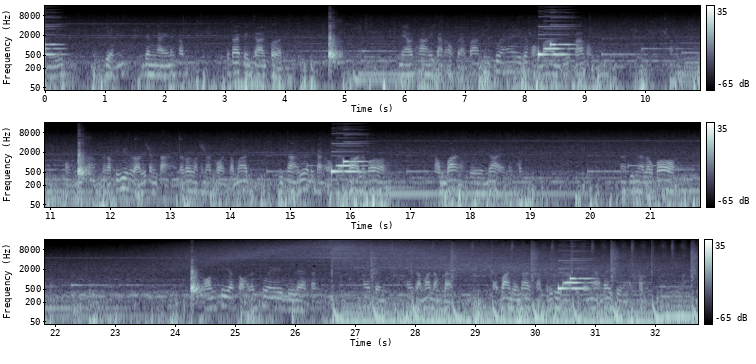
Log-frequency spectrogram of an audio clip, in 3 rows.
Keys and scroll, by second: 0.1 w, 5.7 a, 8.4 a, 8.8 w, 12.5 w, 16.2 w, 18.2 d, 19.5 w, 20.3 d, 20.6 w, 24.8-25.8 typing, 26.9 a, 28.9 w, 31.9 w.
